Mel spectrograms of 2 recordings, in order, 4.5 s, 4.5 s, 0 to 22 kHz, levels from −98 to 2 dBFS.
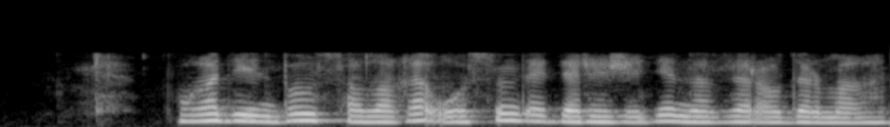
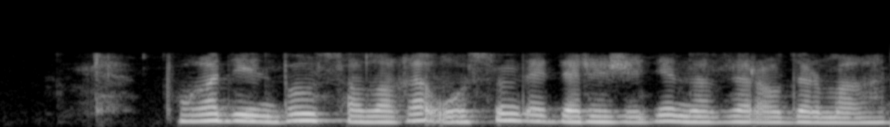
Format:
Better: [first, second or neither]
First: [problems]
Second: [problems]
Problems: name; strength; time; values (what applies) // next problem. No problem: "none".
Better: second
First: noise reduction (neural mask model Resemble Enhance denoiser)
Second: none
